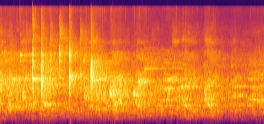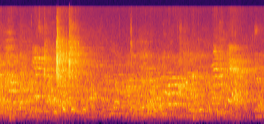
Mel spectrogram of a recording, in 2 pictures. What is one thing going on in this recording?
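Young women call out to each other across an echoing hall.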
